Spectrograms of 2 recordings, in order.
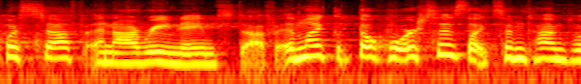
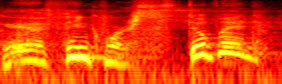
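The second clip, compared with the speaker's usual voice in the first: attempted Australian accent, slow and higher; 4 semitones higher than usual. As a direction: have a go at a hammy Australian accent. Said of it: "That's my Australian accent".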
